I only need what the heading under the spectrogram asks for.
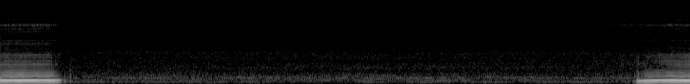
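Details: Sleeping Cane Corso Ponchik snoring: a loud low rasping snore fades out, about six seconds of quiet room breathing follow, then another deep harmonic snore starts.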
